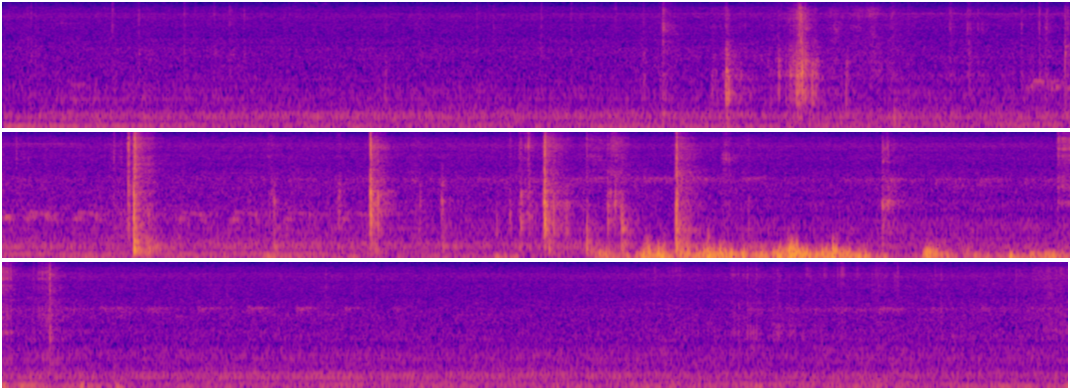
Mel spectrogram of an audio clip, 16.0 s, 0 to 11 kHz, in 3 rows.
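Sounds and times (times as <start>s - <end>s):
packaging clicks and taps: 4.8s - 8.8s.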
